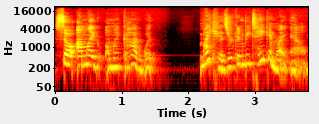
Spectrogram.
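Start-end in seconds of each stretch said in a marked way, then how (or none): 0.7-1.5 put-on panicked reaction. Retelling a panicked reaction to cop cars outside: imitating own panic. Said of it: "I'm freaking out".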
